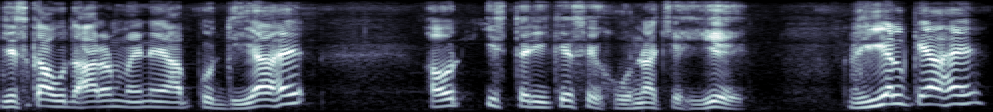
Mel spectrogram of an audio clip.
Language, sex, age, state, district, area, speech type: Hindi, male, 60+, Uttar Pradesh, Hardoi, rural, spontaneous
